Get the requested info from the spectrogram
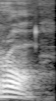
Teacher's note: हमारी जुबान के दोनों किनारे पुश्त के साथ ऊपर लगते हैं ऊपर के दांतों के मसूड़ों की जड़ सख्त हिस्से में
